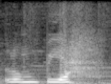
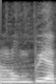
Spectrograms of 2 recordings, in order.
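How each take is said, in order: First: The word ends with an added h sound. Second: The word ends on a plain vowel. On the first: "orang Sunda biasanya suka pakai h" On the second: "bukan lumpia"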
